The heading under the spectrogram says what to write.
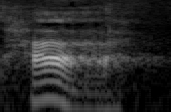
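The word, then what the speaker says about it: hi (חי): The word chai, pronounced hi, in Hebrew means life.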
